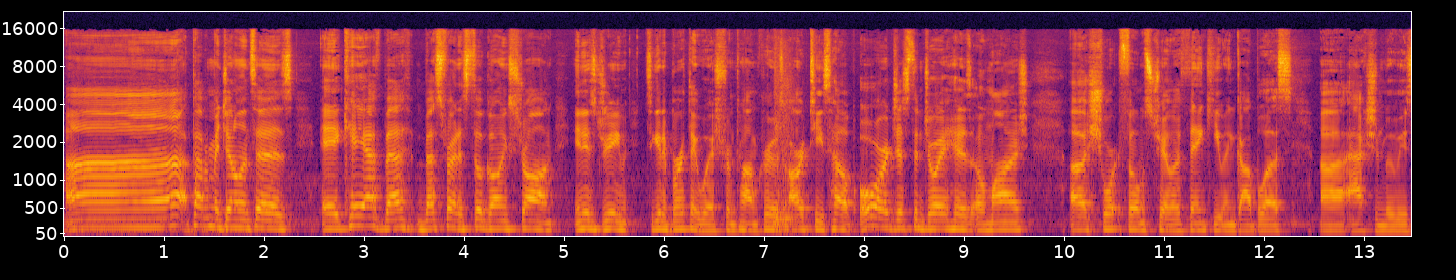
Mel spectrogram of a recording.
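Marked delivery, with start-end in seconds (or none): none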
